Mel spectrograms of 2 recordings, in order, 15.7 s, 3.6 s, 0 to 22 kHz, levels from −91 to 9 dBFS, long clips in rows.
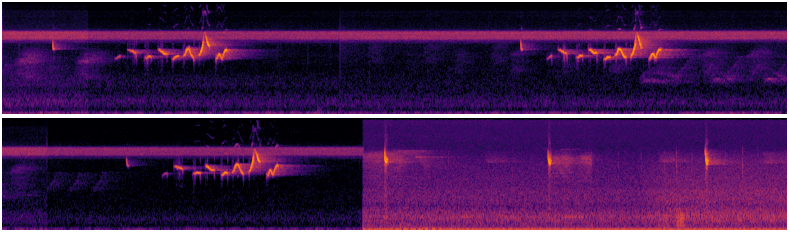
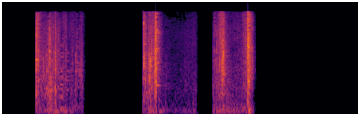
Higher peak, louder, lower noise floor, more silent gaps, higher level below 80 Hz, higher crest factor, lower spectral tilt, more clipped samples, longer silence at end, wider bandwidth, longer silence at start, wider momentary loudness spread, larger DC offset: about the same, 0 dBFS vs 0 dBFS; first, -17 LUFS vs -22 LUFS; second, -44 dBFS vs under -90 dBFS; second, none vs 0.85-1.40 s, 1.97-2.10 s; about the same, -56 dBFS vs -56 dBFS; about the same, 24 dB vs 28 dB; about the same, 2 dB/octave vs 1 dB/octave; neither; second, 0 s vs 1.05 s; first, over 20 kHz vs 16.5 kHz; second, 0 s vs 0.35 s; first, 25 LU vs 14 LU; neither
